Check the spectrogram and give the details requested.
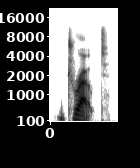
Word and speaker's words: drought: Notice the spelling there with the ought, but it's actually pronounced exactly like out, drought. For example, the farmers lost all their crops due to the severe drought.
